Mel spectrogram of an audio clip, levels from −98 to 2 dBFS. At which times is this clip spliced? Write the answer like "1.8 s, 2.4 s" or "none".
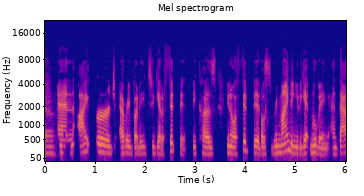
4.3 s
